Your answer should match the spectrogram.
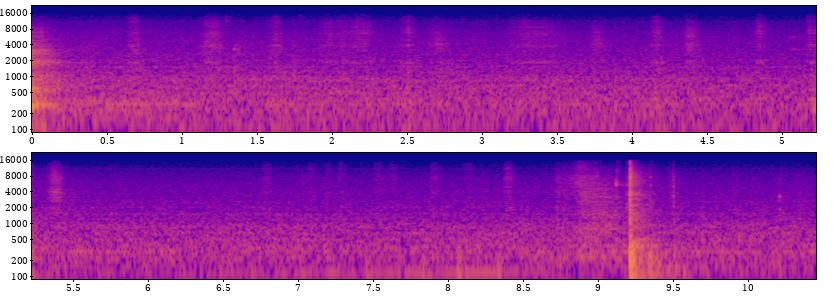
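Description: Pen on paper, faint scratching while a box plot is sketched by hand, with a sharper tap near the end.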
